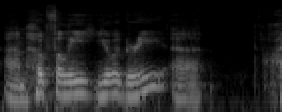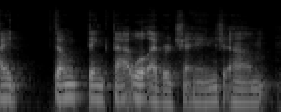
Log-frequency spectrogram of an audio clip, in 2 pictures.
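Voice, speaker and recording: A man hosting his own channel, talking casually and thoughtfully to his viewers, often pausing to weigh his words, his throat a little dry and scratchy. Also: fairly low pitch, a little mellow. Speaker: channel host.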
